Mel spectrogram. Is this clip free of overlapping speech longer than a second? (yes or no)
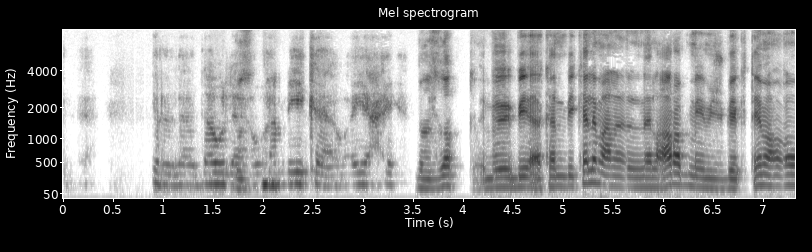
yes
